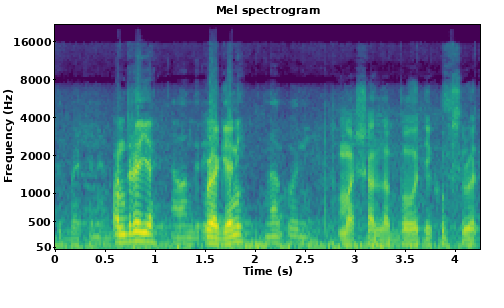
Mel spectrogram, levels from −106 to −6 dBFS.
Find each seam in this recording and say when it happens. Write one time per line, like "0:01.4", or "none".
0:02.7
